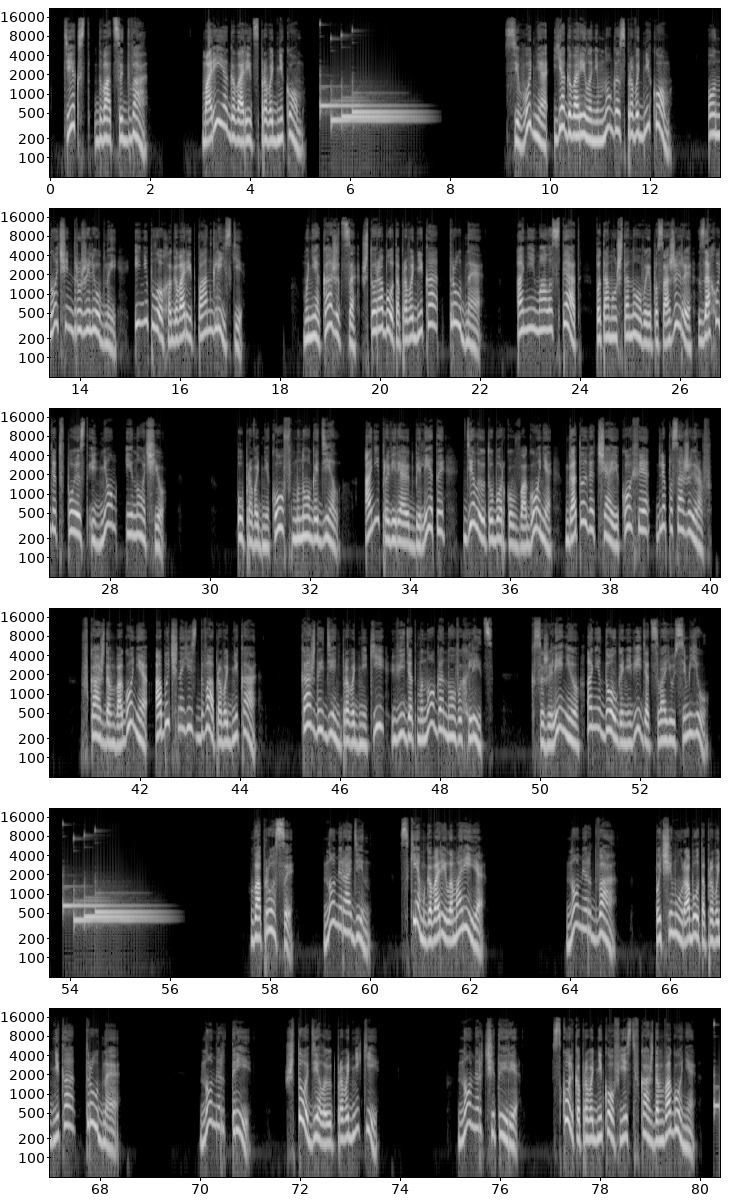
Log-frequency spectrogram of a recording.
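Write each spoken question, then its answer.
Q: С кем говорила Мария?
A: С проводником

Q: Почему работа проводника трудная?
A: Они мало спят, потому что пассажиры заходят в поезд и днём, и ночью; у них много дел

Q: Что делают проводники?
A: Проверяют билеты, делают уборку в вагоне, готовят чай и кофе для пассажиров

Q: Сколько проводников есть в каждом вагоне?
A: Два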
